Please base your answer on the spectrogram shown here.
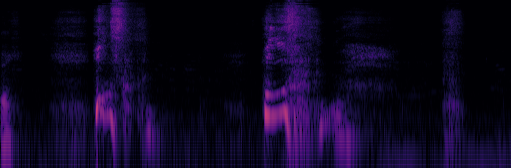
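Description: Two forceful sneezes, each with a sharp intake then explosive burst, plus softer breaths between; sneezing attributed to allergies.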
